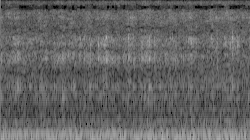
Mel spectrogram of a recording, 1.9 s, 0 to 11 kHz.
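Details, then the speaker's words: 1983 Chevy Silverado V8 idling after replacing a cracked flexplate that had caused a knocking noise; after driving about an hour and 20 minutes the fix holds: steady deep low rumble, no knock, normal idle. "all right folks I made it home drove it for about an hour and 20 minutes and that has fixed the problem huh"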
